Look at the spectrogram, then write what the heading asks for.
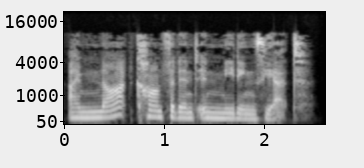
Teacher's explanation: I hear extra stress on confident and yet.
